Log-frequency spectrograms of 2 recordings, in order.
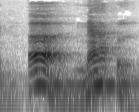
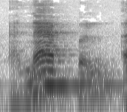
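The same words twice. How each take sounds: First: An apple said very slowly as a napple, the n moving onto apple; a napple, very slow, n pulled onto the vowel; connected speech. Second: An apple said slowly, two words with a break before apple; slow, keep an and apple apart; an apple pronounced slowly as two separate words. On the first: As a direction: stretch it out so the n leads apple. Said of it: "ये नैपल हो गया". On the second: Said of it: "अलग-अलग तो बोलेंगे नहीं". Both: Shown as a demonstration.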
